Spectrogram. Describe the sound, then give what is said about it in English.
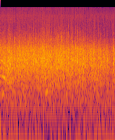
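Steady, dense audience applause fills the whole stretch, a continuous wash of many hands clapping at an even, fairly loud level with no voices standing out. “Applaud on me.”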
